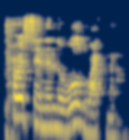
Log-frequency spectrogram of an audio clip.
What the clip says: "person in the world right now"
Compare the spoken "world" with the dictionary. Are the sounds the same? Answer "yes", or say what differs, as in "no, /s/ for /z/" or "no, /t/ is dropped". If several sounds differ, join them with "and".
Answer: yes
